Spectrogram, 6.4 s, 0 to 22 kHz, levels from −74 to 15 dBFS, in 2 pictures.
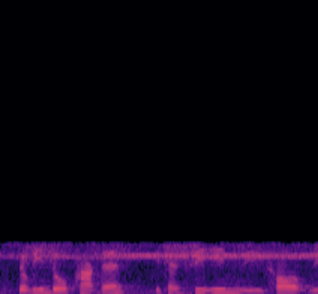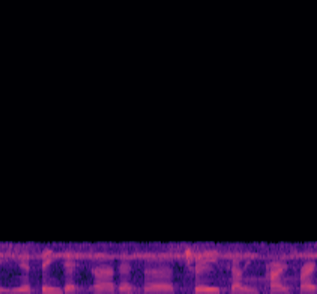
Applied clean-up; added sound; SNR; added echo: none; Frog; 6 dB; none.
